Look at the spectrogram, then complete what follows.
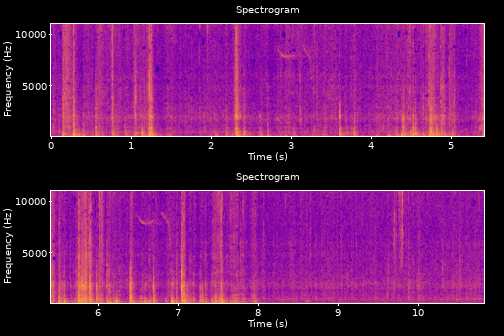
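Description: Plastic upper radiator fan shroud being worked into place in the engine bay: a run of knocks, taps and scraping rattles that stops about eight seconds in.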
